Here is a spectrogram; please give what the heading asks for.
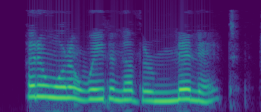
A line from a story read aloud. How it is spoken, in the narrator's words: she whined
